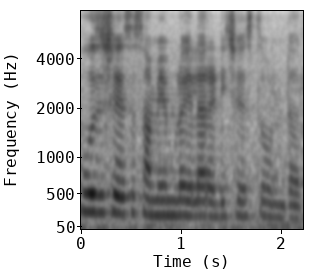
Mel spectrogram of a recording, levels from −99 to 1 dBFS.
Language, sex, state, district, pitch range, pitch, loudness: Telugu, female, Andhra Pradesh, Visakhapatnam, 190-225 Hz, 200 Hz, -19 LUFS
